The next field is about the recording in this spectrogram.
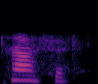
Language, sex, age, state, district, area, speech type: Kannada, female, 18-30, Karnataka, Koppal, urban, conversation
